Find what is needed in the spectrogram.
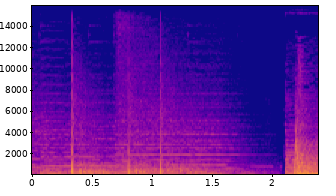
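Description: Intro music sting with a few sharp percussive hits in the first second, dying away near the end.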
